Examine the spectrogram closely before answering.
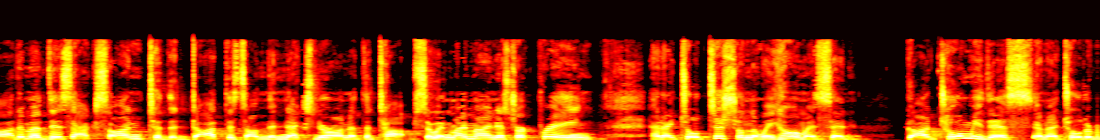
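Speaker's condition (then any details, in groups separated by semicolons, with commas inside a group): No condition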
